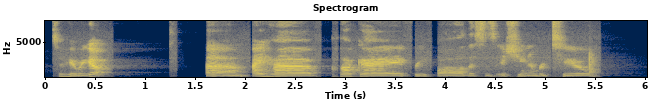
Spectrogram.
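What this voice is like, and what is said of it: Hoarse, fading voice. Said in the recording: “My voice is also going out today.”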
